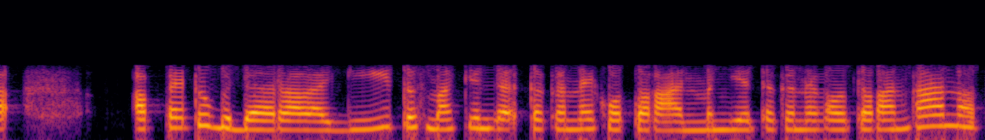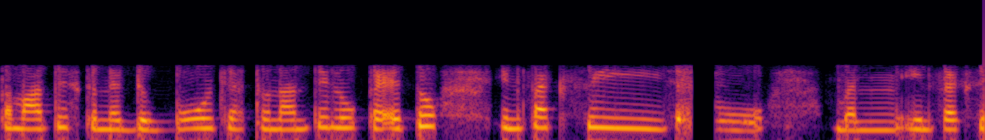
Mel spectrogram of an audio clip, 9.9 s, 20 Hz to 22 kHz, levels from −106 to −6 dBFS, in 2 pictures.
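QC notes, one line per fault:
throughout: G.723.1 codec. Speech sits in a narrow line band of 300 Hz to 3.4 kHz and sounds muffled and hoarse. Consonants are smeared. The heavy damage fits a very low bitrate near 6 kbit/s, where a slow-updating voice model loses detail.
0.89–0.95 s (before "bedarah lagi teros"), 2.45–2.51 s (before "dak tekene kotoran men"), 4.10–4.16 s, 5.72–5.82 s (between "kan otomatis kene" and "cak tu nanti lukek"), 8.33–8.69 s: VoIP packet loss concealed by the speech codec. The decoder fills each gap by repeating its last pitch and filter at falling gain. The result is a brief buzzy or noisy smear. The short gaps fit one lost 30 ms frame. The 5.72 s gap fits about two lost frames. The 8.33 s gap is longest and goes silent from its third lost frame, which fits about six lost frames. Speech stays weak briefly after each gap.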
